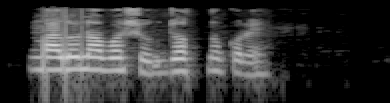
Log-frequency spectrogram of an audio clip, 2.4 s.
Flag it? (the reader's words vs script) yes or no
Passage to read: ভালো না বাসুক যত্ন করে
no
